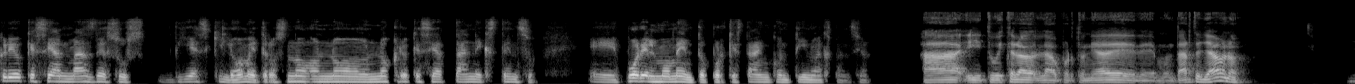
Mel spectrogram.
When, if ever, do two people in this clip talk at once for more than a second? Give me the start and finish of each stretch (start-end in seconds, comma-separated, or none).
none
